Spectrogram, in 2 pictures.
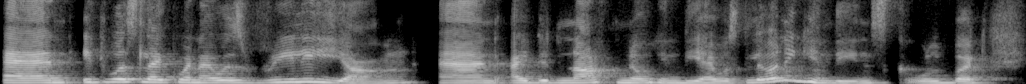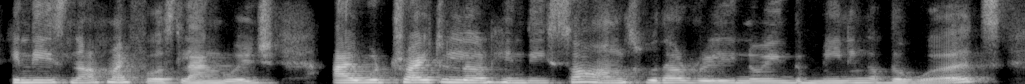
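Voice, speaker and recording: A woman's voice: medium pitch, brisk, few pauses. A woman from India, co-hosting a casual academic discussion, thoughtful and hesitant with many fillers. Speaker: podcast co-host, fan scholar.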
